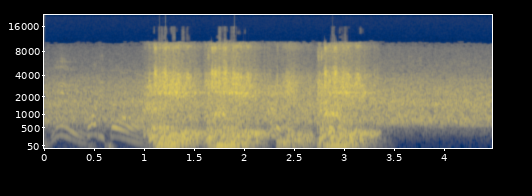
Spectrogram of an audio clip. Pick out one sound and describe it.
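Football players crash into each other.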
